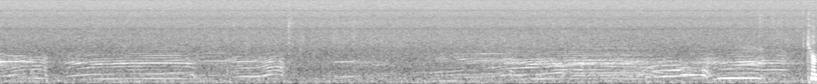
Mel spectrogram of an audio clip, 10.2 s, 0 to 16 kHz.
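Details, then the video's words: Several cows mooing at night near Kyneton, 26 May 2023, long low overlapping moos with sliding harmonics, nearly continuous, some rising and some falling, over a low rumbling background. "Cows and other animals making noise last few days."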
